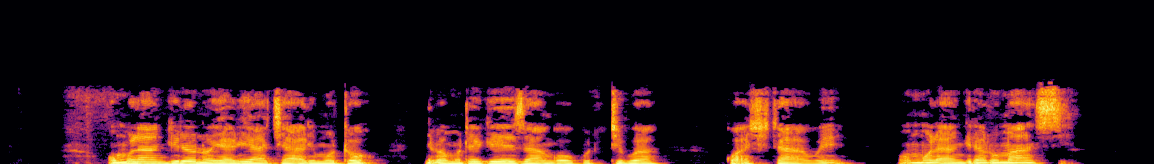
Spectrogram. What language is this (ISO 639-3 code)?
lug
